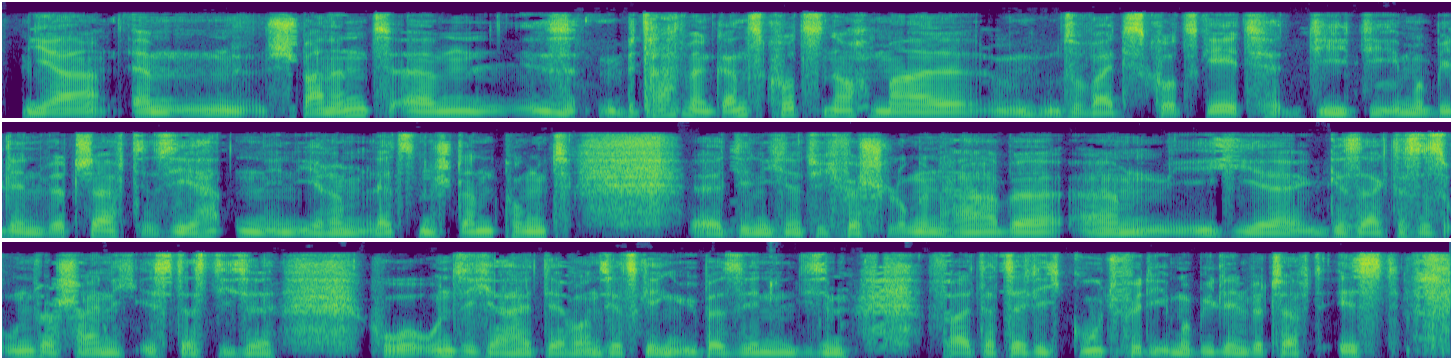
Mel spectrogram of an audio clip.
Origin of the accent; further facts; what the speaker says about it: Germany; als Deutsche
